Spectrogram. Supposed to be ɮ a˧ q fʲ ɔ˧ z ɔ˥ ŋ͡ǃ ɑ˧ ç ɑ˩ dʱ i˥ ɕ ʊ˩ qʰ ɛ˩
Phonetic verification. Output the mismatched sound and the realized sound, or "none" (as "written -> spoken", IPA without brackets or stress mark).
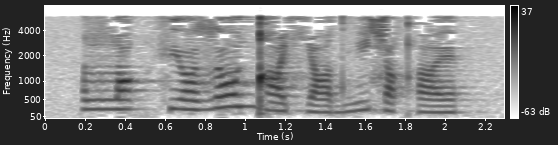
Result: a˧ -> ɑ˧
